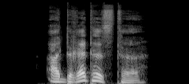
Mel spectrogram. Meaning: inflection of adrett: 1. strong/mixed nominative/accusative feminine singular superlative degree 2. strong nominative/accusative plural superlative degree
- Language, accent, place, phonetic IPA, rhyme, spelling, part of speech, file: German, Germany, Berlin, [aˈdʁɛtəstə], -ɛtəstə, adretteste, adjective, De-adretteste.ogg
